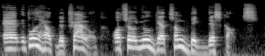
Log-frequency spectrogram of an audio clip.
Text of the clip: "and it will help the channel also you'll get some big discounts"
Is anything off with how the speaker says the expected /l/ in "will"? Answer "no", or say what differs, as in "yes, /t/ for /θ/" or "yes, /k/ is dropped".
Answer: yes, /n/ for /l/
